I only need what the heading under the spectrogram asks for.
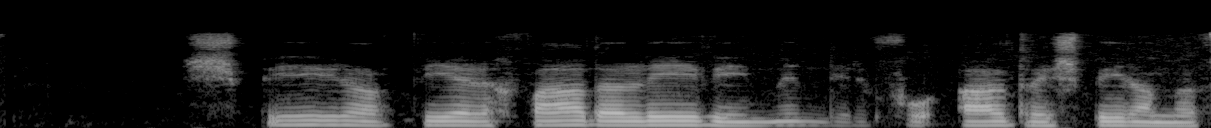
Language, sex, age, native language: Icelandic, male, 30-39, Polish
